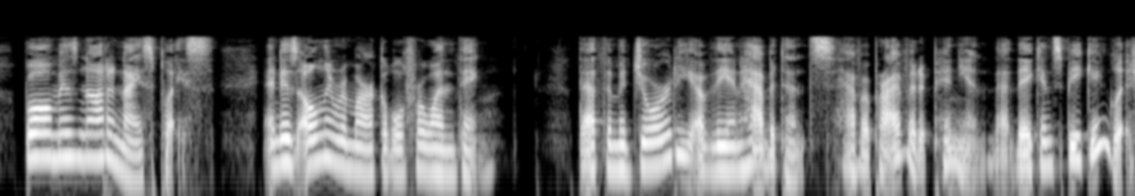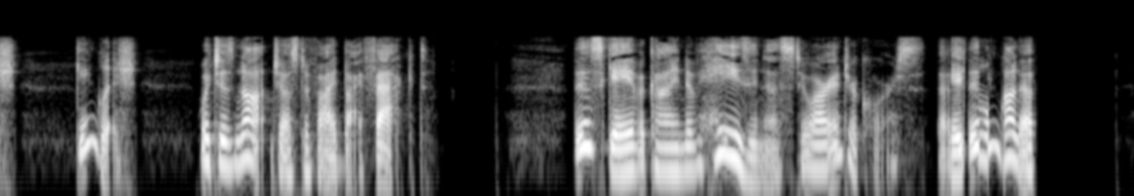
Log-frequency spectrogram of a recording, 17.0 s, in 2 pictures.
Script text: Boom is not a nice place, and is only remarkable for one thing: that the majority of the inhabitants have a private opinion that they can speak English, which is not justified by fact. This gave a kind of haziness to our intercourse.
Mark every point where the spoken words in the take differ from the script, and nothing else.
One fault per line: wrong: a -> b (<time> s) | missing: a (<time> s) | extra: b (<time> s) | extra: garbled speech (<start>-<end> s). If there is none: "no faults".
extra: English (9.1 s)
extra: garbled speech (15.5-16.3 s)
